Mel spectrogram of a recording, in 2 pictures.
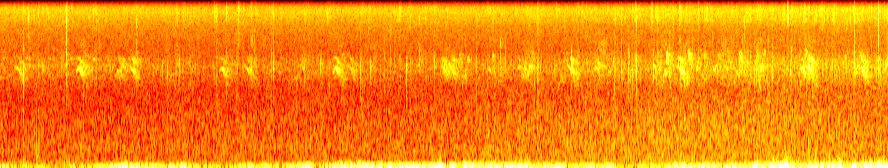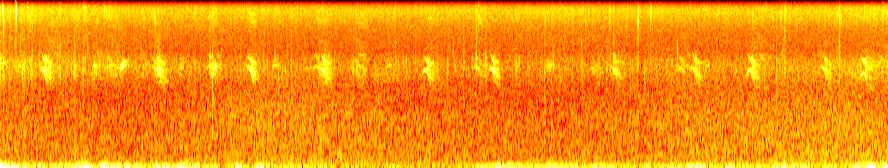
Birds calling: Hawaii Amakihi (Chlorodrepanis virens)

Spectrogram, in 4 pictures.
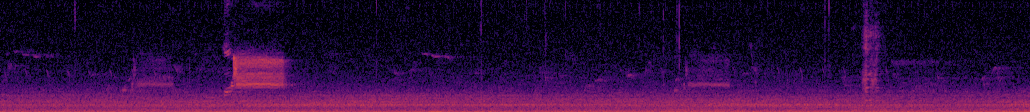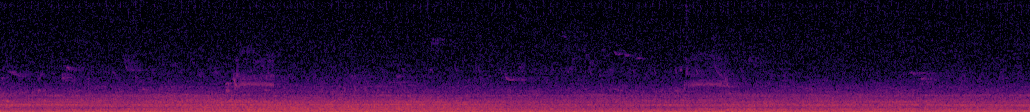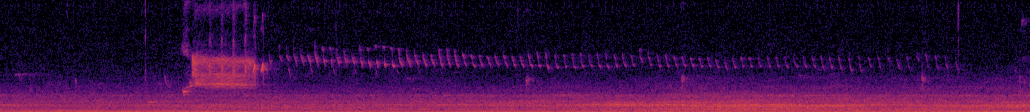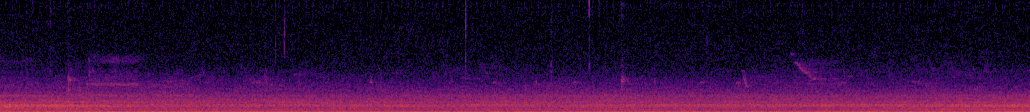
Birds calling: Baltimore Oriole (Icterus galbula), Common Grackle (Quiscalus quiscula), Red-winged Blackbird (Agelaius phoeniceus)

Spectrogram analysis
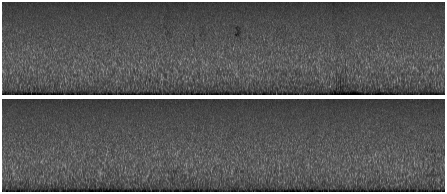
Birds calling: Hawaii Amakihi (Chlorodrepanis virens)

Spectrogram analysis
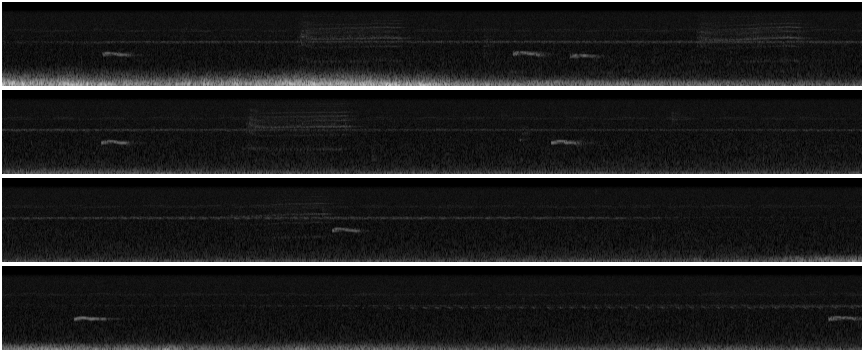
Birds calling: Boat-billed Flycatcher (Megarynchus pitangua), Long-tailed Manakin (Chiroxiphia linearis)

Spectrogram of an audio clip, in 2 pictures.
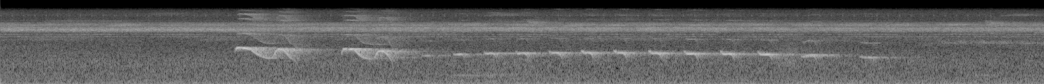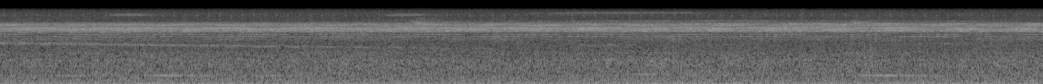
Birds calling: Elegant Woodcreeper (Xiphorhynchus elegans), Buff-throated Woodcreeper (Xiphorhynchus guttatus)

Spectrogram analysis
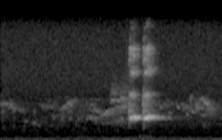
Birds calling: Iiwi (Drepanis coccinea)

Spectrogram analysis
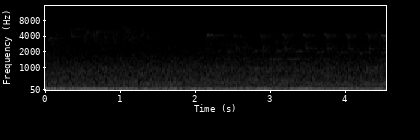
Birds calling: American Robin (Turdus migratorius), Northern Waterthrush (Parkesia noveboracensis), Northern Cardinal (Cardinalis cardinalis)

